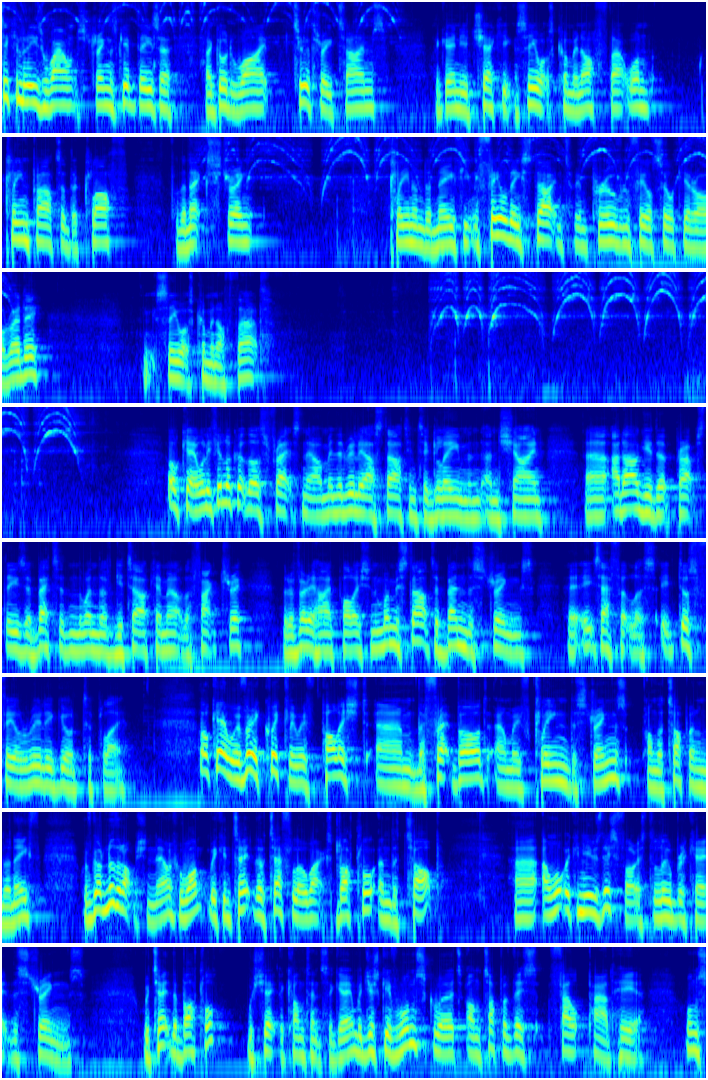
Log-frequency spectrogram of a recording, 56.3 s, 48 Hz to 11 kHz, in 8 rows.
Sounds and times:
Speech: 0:00.0 - 0:09.8, 0:10.9 - 0:14.6, 0:15.5 - 0:16.9, 0:22.8 - 0:36.6, 0:37.2 - 0:46.7, 0:47.4 - 0:56.3.

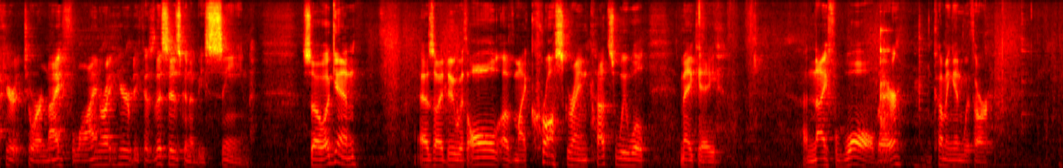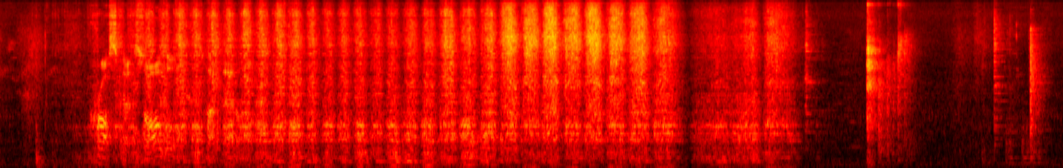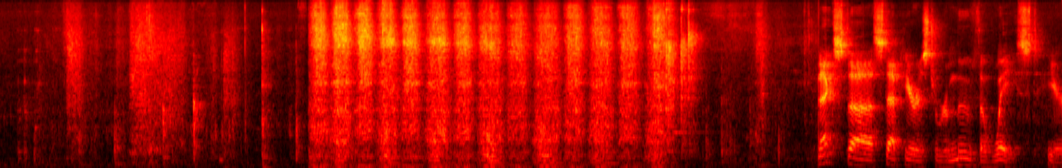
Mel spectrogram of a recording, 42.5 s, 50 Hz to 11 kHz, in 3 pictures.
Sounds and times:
Wood: 0:14.6 - 0:25.0
Sawing: 0:15.0 - 0:25.0, 0:32.4 - 0:37.4.

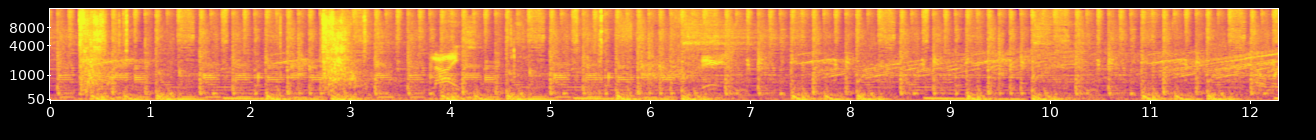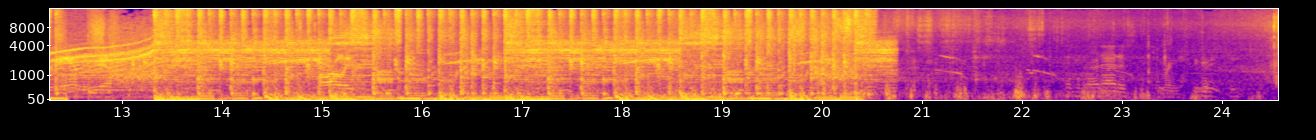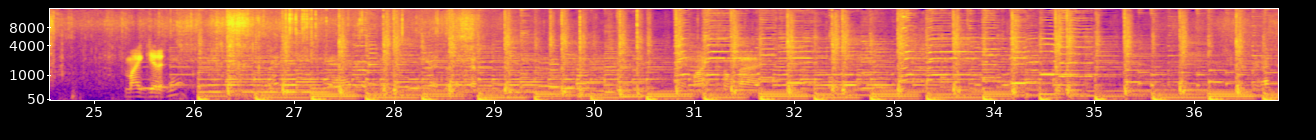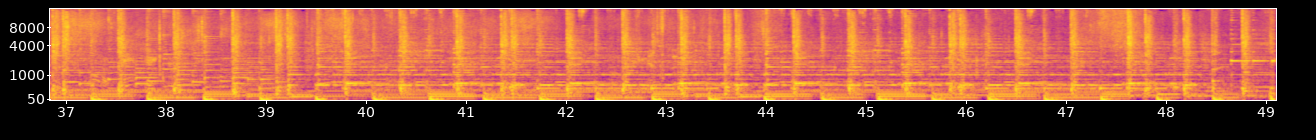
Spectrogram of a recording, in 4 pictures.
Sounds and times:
Music: 0:00.0 - 0:20.8, 0:25.4 - 0:49.1
Speech: 0:03.8 - 0:04.3, 0:12.0 - 0:13.0, 0:22.4 - 0:24.2, 0:25.3 - 0:25.8, 0:30.9 - 0:31.7.

